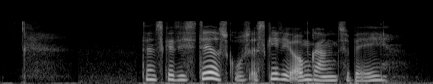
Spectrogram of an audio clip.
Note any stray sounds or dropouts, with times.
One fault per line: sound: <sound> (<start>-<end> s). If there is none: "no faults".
no faults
